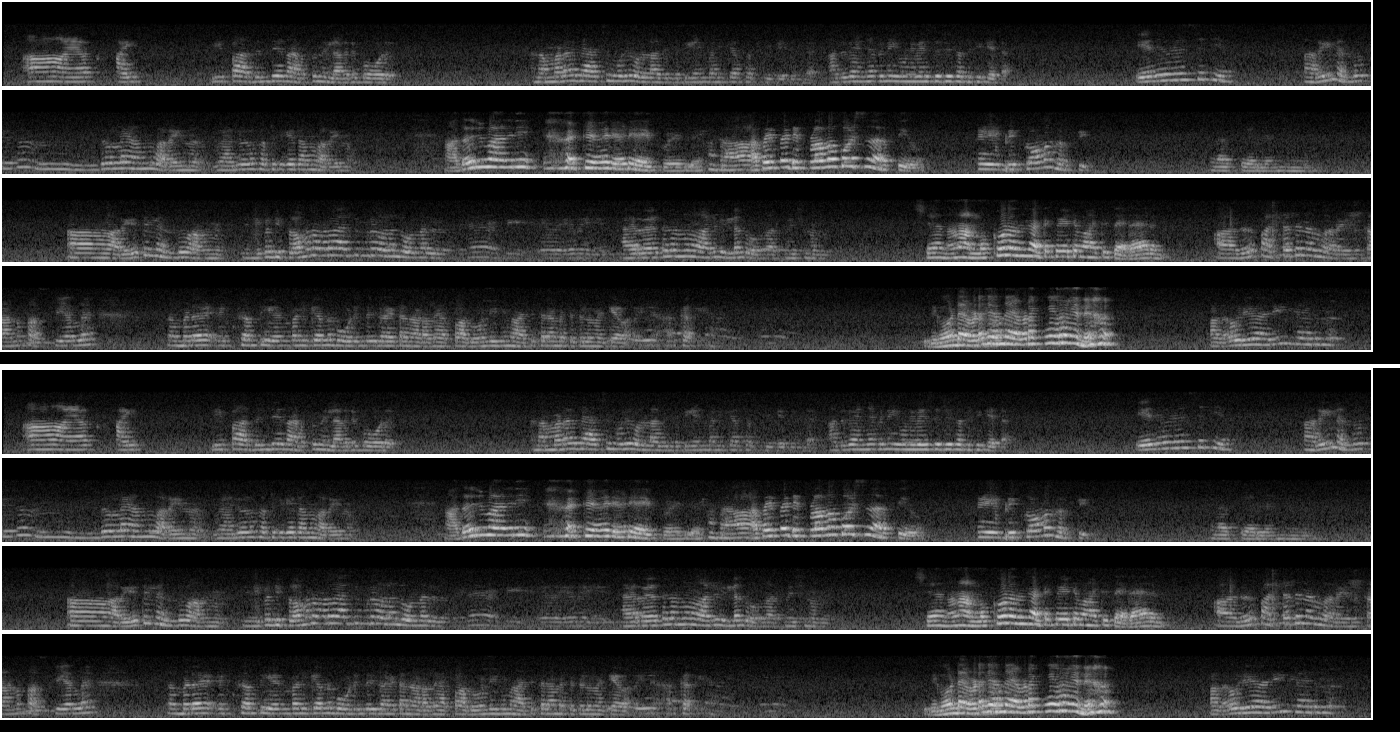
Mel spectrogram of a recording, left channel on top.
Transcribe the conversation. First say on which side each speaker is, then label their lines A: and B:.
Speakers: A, on the right; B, on the left.
A: ആഹ് അയാക് പൈ ഇപ്പ അതിന്റെ നടത്തുന്നില്ല അവര് ബോർഡ്. നമ്മുടെ ബാച്ചും കൂടെ ഉള്ളത്ണ്ട് പി എൻ പണിക്കാർട്ടിഫിക്കറ്റ് ഉണ്ട് അത് കഴിഞ്ഞാ പിന്നെ യൂണിവേഴ്സിറ്റി സർട്ടിഫിക്കറ്റാ
B: ഏത് യൂണിവേഴ്സിറ്റിയാ
A: അറിയില്ല എന്തോ അത്യാവശ്യം ഉ ഇതുള്ളതാന്ന് പറയുന്നു വാല്യൂള്ള സർട്ടിഫിക്കറ്റ്ന്ന് പറയുന്നു. ഉ
B: അതൊരുമാതിരി മറ്റേ പരിപടി ആയിപ്പോയില്ലേ
A: അതാ
B: അപ്പൊ ഇപ്പ ഡിപ്ലോമ കോഴ്സ് നടത്തിയോ
A: ഏ ഡിപ്ലോമ നിർത്തി
B: നിർത്തിയല്ലേ ഉം
A: ആഹ് അറിയത്തില്ല എന്തുവാന്ന് ഇനിയിപ്പോ ഡിപ്ലോമ നമ്മുടെ ബാച്ചും കൂടെ ഉള്ളതന്ന് തോന്നല്ലോ പിന്നെ ടി അ ഏറെ ആയുർവേദത്തിനൊന്നും ആരും ഇല്ല തോന്നുന്നു അഡ്മിഷനൊന്നും
B: പക്ഷെ എന്നാ നമ്മുക്ക കൂടെ ഒന്ന് സർട്ടിഫിക്കറ്റ് മാറ്റി തരയിരുന്നു.
A: അത് പറ്റത്തില്ലന്ന് പറയുന്നു കാരണം ഫസ്റ്റ് ഇയറില് നമ്മുടെ എക്സാം തീ എൺ പണിക്കുന്ന ബോർഡിന്റെ ഇതായിട്ടാണ് നടന്നത് അപ്പൊ അതുകൊണ്ട് ഇനി മാറ്റി എത്തരാൻ പറ്റത്തില്ലന്നൊക്കെയാ പറയുന്നേ ആർക്കറിയാം. <unintelligible>
B: ഇത് കൊണ്ട് എവിടെ
A: എന്തോ
B: ചെന്ന് എവിടെൊക്കെ ഇറാന്
A: അതാ ഒരു കാര്യം ഇല്ലായിരുന്നു.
